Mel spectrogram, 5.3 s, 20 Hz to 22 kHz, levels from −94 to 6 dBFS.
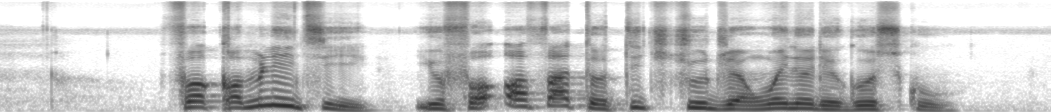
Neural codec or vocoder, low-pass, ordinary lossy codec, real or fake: autoencoder, 48 kHz, 128 numbers a frame, DAC-VAE, trained on Japanese speech; none; none; fake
